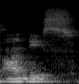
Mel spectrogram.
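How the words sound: The word is pronounced with French sounds. "the French pronunciation is Indice"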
